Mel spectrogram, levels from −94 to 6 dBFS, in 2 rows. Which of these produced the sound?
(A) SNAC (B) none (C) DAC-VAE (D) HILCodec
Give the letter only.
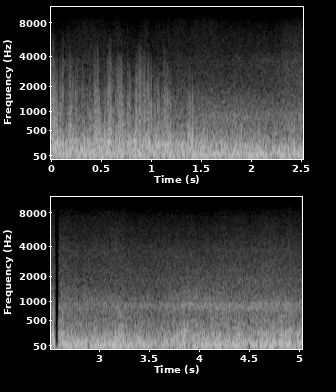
B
